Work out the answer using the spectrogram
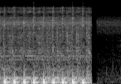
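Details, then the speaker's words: Tractor Supply mini Jeep (Massimo): with battery connected and key on it starts, but starter keeps cranking until battery disconnected; rapid even low chuffing about ten beats a second then silence at power cut; ignition switch already replaced, stuck starter solenoid relay suspected. "with the key turned on if the batter's connected she starts but the starter will not quit turning unless you disconnect the battery now it'll run just fine you can cut the switch off and it'll cut off so I figure starter solenoid right"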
